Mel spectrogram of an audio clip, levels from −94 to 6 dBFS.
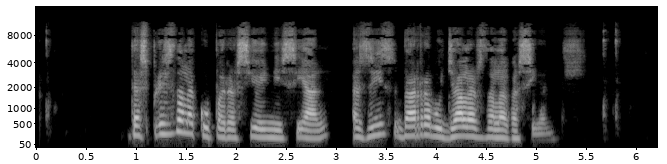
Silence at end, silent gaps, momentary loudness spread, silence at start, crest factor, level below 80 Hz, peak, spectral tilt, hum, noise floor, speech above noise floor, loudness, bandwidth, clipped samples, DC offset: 0.75 s; none; 20 LU; 0.95 s; 20 dB; -78 dBFS; -8 dBFS; -3 dB/octave; none; under -90 dBFS; over 64 dB; -26 LUFS; 11.5 kHz; under 0.1%; under 0.1%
